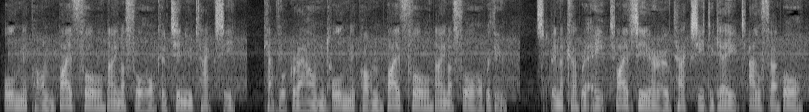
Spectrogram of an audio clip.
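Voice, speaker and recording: Low-voiced man on air traffic radio. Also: expressive, moderate pace, darkish tone. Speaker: air traffic controller and pilot radio voice in a simulation game. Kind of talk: clipped scripted aviation radio phraseology.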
